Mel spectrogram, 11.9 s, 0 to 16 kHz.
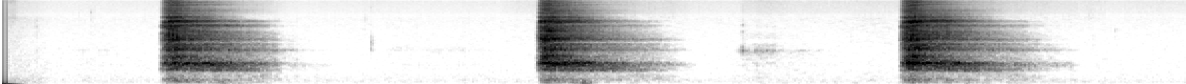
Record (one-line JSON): {"exhalation_length": "11.9 s", "exhalation_amplitude": 14940, "exhalation_signal_mean_std_ratio": 0.37, "survey_phase": "beta (2021-08-13 to 2022-03-07)", "age": "18-44", "gender": "Male", "wearing_mask": "No", "symptom_runny_or_blocked_nose": true, "symptom_change_to_sense_of_smell_or_taste": true, "smoker_status": "Never smoked", "respiratory_condition_asthma": false, "respiratory_condition_other": false, "recruitment_source": "Test and Trace", "submission_delay": "2 days", "covid_test_result": "Positive", "covid_test_method": "RT-qPCR", "covid_ct_value": 31.2, "covid_ct_gene": "ORF1ab gene", "covid_ct_mean": 33.1, "covid_viral_load": "14 copies/ml", "covid_viral_load_category": "Minimal viral load (< 10K copies/ml)"}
